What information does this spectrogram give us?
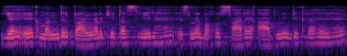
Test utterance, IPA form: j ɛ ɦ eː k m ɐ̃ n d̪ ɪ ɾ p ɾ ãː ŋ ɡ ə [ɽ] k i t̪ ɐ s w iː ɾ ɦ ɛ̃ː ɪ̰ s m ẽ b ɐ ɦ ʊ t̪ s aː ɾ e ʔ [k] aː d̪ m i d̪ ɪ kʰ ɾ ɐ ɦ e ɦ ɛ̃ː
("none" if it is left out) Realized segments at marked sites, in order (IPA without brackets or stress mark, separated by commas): ɽ, ʔ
